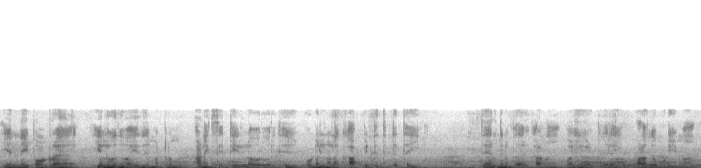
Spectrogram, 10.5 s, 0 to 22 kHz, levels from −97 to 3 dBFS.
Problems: constant background noise, continuous background conversations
